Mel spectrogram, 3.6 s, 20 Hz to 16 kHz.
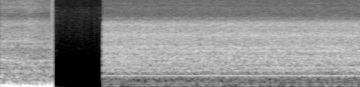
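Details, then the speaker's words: Noisy R53 Mini Cooper S, warmed up: after a short gap, an even, steady motor hum with a soft airy rush as the radiator fan cuts in; thermostat opening, no cooling-system airlocks, normal fan operation. "a very noisy car but it's good to hear that the uh the fan sticking in that means thermostat opens means the radiator's SC hasn't got any airlocks"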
